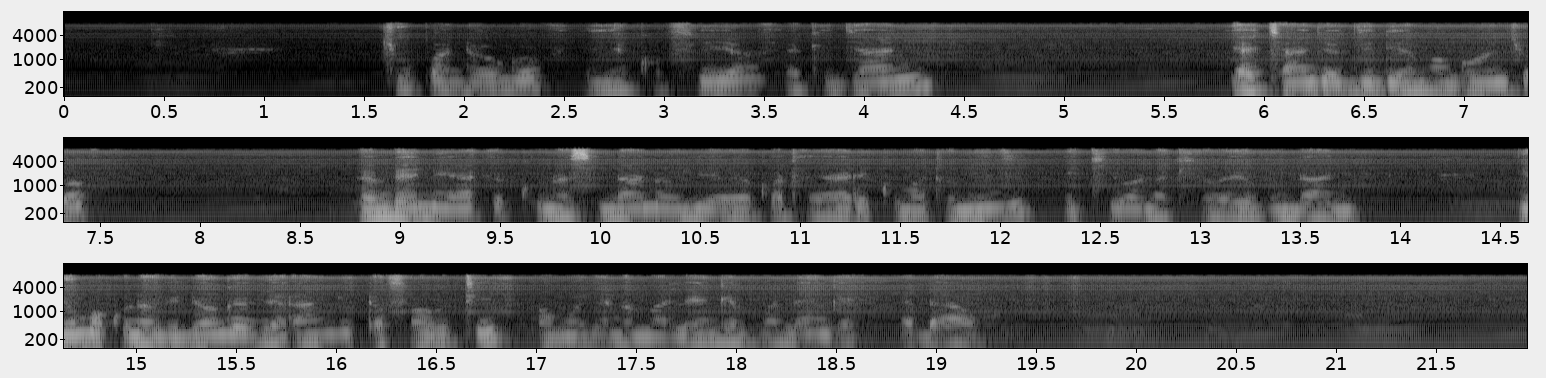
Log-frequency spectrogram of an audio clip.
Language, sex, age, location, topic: Swahili, female, 25-35, Nakuru, health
